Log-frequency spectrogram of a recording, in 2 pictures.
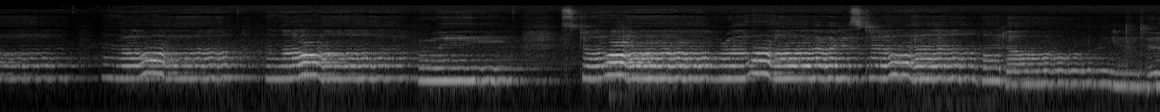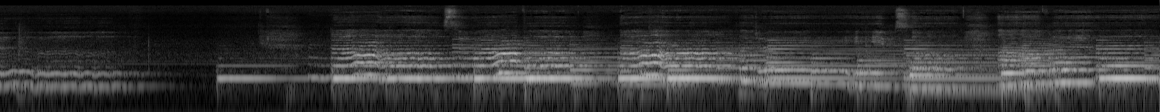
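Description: Slow music: a woman singing a melody with vibrato over piano. The music drops away for about a second past the halfway point, then comes back suddenly.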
